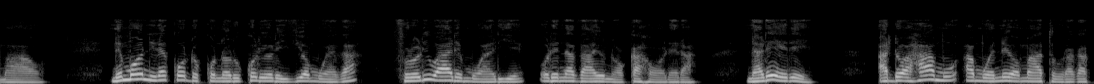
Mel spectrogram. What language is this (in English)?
Kikuyu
